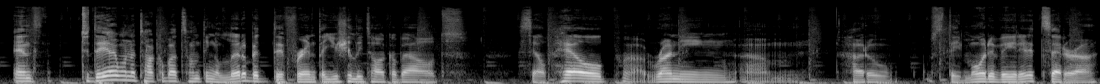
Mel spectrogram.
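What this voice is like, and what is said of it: Soft voice, sore throat. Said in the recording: “my voice a little bit different, it's because I have a sore throat today, so I'm speaking a bit softer”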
